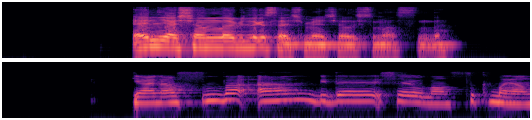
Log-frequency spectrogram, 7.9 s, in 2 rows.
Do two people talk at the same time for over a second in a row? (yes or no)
no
